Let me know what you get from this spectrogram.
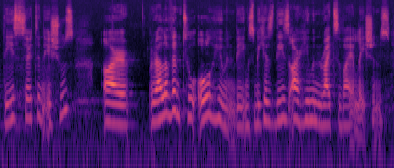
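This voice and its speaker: A woman's voice: mid-range voice, darkish tone. Earnest young woman from Palestine. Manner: earnest, measured, with thoughtful pauses. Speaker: makeup artist and activist. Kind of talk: documentary interview.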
